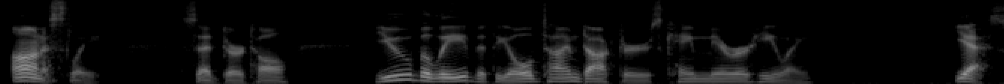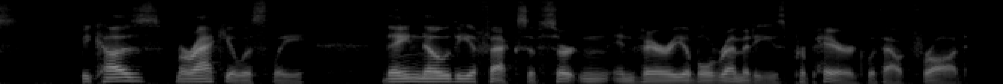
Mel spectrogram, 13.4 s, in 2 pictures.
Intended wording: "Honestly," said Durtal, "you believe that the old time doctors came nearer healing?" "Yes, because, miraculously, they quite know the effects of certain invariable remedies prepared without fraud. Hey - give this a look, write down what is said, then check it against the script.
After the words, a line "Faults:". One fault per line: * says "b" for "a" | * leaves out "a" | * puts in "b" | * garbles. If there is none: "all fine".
"Honestly," said Durtal, "you believe that the old time doctors came nearer healing?" "Yes, because, miraculously, they know the effects of certain invariable remedies prepared without fraud.
Faults:
* leaves out "quite"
